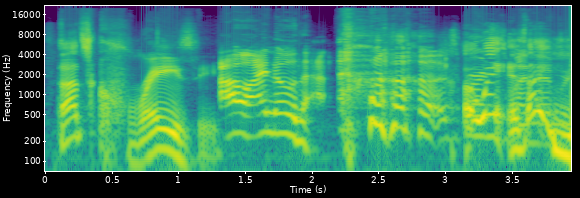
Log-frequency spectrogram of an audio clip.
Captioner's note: laughs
